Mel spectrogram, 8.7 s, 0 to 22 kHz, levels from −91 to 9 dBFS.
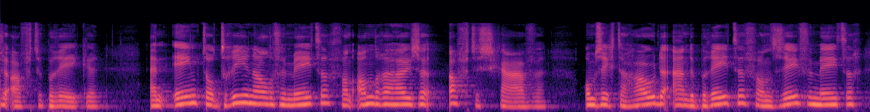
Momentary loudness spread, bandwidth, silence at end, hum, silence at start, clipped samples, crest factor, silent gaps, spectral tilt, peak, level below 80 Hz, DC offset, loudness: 8 LU; 11 kHz; 0.1 s; none; 0 s; under 0.1%; 16 dB; none; -5.5 dB/octave; -10 dBFS; -64 dBFS; under 0.1%; -25 LUFS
